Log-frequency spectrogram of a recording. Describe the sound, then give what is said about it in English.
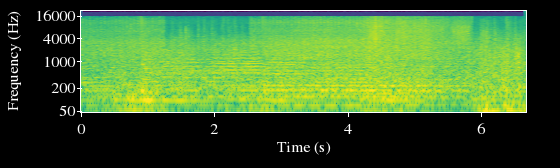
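Heavy engines of the seaplane Friendship roar as it strains to take off from a calm lake, giving a steady, low, rumbling drone that stays loud and even from start to finish. “The plane skims across the calm lake, the word friendship emblazoned on the fuselage. Bill and Slim exchange a worried glance as the heavy aircraft refuses to get airborne.”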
